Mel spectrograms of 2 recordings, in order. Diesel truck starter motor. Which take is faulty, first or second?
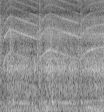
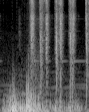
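second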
